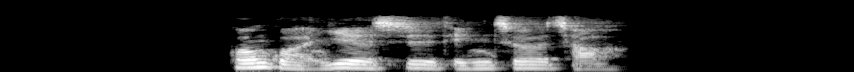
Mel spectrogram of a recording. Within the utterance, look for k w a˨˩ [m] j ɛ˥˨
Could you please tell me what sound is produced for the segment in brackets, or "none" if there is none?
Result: n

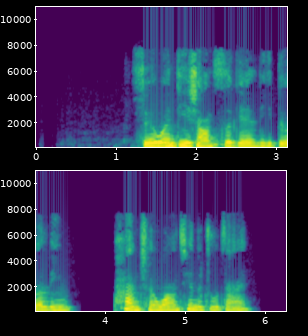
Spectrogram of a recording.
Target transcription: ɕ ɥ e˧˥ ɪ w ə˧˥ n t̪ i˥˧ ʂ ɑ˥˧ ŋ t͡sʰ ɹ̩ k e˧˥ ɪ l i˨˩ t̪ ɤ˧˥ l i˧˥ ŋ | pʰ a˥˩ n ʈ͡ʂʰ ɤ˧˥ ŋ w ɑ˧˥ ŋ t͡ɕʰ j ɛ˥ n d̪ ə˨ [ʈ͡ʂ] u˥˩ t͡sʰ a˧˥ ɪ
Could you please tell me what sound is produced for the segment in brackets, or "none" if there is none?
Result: ʈ͡ʂ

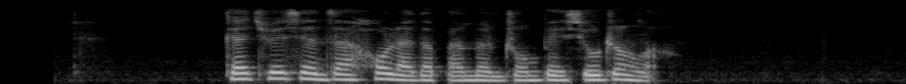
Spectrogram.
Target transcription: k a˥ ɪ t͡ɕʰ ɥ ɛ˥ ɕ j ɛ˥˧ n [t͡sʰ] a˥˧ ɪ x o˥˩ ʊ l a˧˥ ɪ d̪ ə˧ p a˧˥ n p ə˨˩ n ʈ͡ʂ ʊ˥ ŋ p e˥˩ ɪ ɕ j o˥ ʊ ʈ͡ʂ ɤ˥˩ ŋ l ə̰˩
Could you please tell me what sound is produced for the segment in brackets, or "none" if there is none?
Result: t͡s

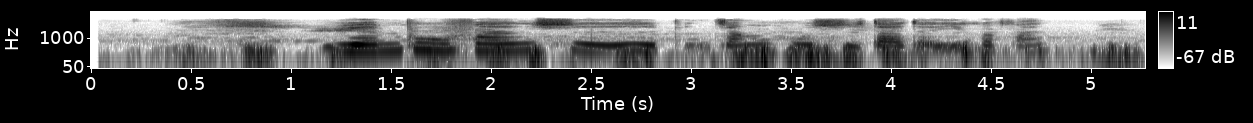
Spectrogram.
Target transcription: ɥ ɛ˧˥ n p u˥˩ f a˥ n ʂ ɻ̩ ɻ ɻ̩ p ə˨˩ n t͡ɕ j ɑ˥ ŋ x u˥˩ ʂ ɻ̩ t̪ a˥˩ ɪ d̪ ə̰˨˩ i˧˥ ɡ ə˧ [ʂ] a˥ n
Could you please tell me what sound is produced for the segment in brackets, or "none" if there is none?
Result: f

